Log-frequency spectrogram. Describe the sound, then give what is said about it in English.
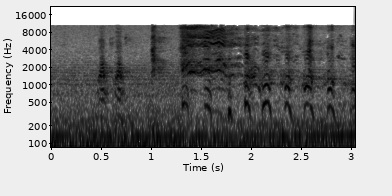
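A seagull gives a rapid run of harsh, repeated squawking calls, loud, with a higher wailing cry partway through, over a steady low background rumble. “Listen? Listen to the seagull here.”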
